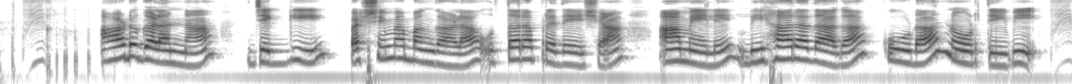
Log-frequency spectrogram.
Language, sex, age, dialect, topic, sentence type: Kannada, female, 36-40, Central, agriculture, statement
